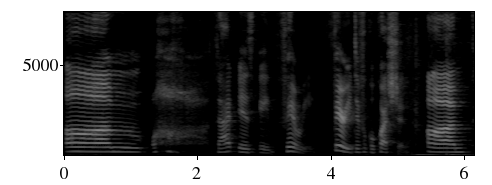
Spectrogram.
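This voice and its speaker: A young adult woman talks casually to her live-stream viewers from home. She rambles along with plenty of fillers and restarts, and her voice sits at a middle pitch. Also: pushed and bright. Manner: chatty, rambling with many fillers. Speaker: flutist streamer.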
